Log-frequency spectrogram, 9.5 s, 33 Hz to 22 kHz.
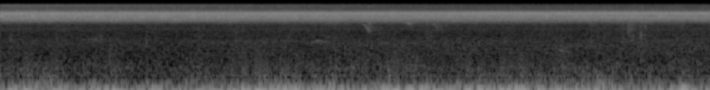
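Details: Summer cicada chorus on a suburban Nagoya hillside street in Nisshin, Japan, 28 July 2021 at 1 PM. A bright, sustained high buzz runs steadily while heavier low rumble from footsteps and the street pulses underneath.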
